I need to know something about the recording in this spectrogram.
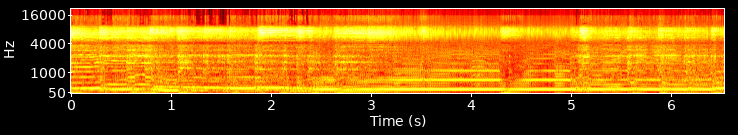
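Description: Live blues band playing an instrumental passage on electric guitar, bass guitar and drums. The lead steps down through a run of notes, then holds one long note from just under halfway to near the end, over a steady drum beat.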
